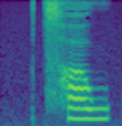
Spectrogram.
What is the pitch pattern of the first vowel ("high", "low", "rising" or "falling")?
low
